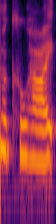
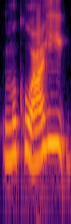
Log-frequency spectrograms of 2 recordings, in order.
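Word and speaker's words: Mokuahi: don't butcher your name makuhai mukuahi garnet you got it the ground the ground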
